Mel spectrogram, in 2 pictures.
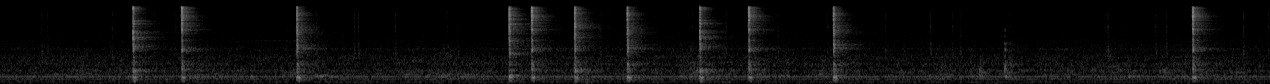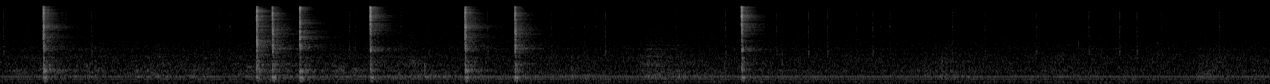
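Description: About twenty sharp clicks at irregular intervals, some in quick runs of two or three, each with a short ringing tail: the switching of the ferrofluid sculpture's electromagnet on and off. A faint steady hum lies underneath, and the clicks stop about twenty seconds in.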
